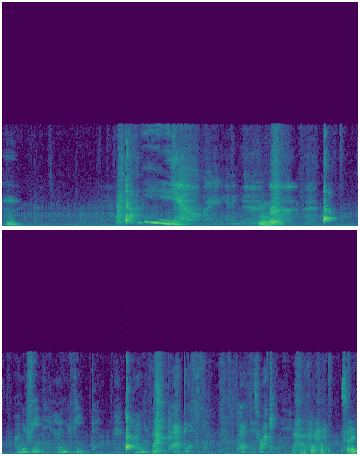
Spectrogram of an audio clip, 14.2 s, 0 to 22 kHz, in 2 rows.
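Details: Hiccups in a 9-week-old baby being bounced and walked by an adult: brief, sharp catches of breath recurring every few seconds between baby noises and adult chatter.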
